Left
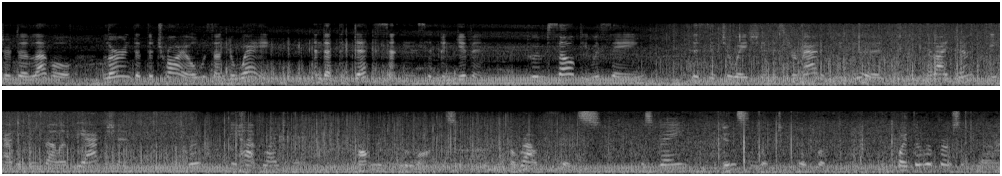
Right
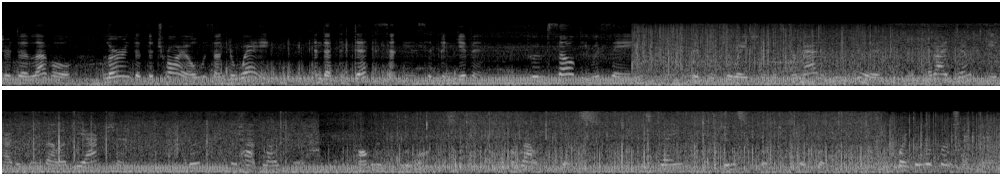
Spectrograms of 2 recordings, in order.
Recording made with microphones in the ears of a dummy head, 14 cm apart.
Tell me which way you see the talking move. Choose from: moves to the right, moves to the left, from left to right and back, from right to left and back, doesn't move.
doesn't move.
